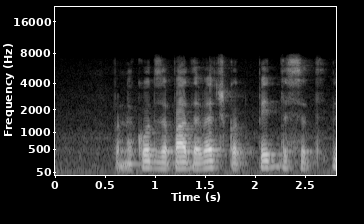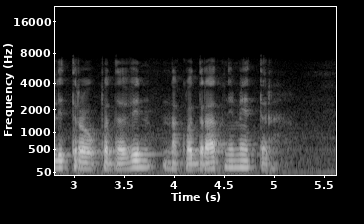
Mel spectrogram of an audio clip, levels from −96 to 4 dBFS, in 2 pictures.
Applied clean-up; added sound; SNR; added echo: none; none; none; none.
